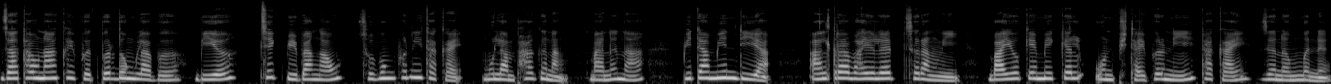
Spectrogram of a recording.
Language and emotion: Bodo, neutral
